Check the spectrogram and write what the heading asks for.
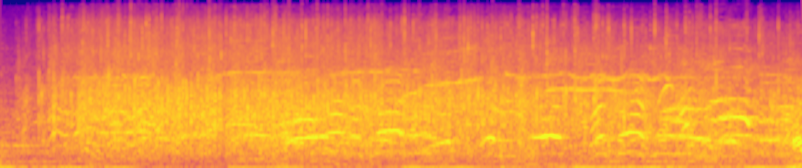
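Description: Audience applauding, with many voices in the crowd calling out over the clapping, and a low hum underneath.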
